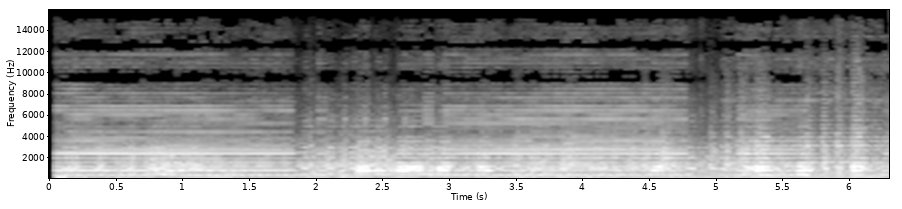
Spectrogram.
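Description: Car horns sounding long and steady over the rumble of street traffic.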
